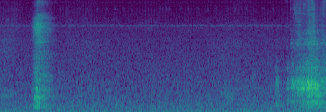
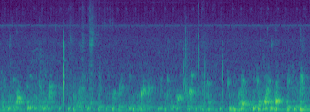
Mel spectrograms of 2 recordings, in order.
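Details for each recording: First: Water heater flush during yearly preventative maintenance: near silence, then a rush of draining water with sharp pops as loose sediment and particles flush from the tank bottom; lots of sediment. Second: Water heater being drained for preventative maintenance, cold supply closed and pressure relief opened, milky water with calcium sediment: irregular bubbling and glugging as air enters the tank; normal gurgling.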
